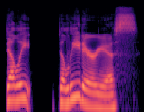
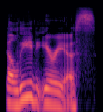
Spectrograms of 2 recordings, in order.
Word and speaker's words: deleterious: it pronounced and you what would what would the mispronouncing of Del he'd say like Del delete areas that's complet that would be completely Del delet deleterious thank you V for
